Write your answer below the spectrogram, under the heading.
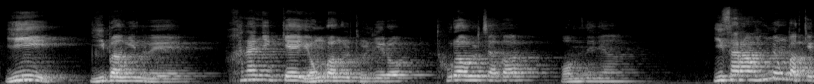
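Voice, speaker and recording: Jesus, voiced by a pastor: grave, slow, questioning, in a very echoey church hall. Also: male voice, high-pitched. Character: Jesus, calm solemn teacher man.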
